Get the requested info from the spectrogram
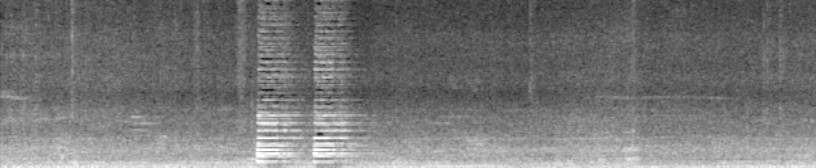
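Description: A vehicle horn sounds twice in quick succession, two short blasts about two and a half seconds in, over a steady low rumble of street traffic and running engines.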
